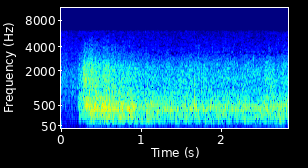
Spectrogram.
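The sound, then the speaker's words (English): A loud clap of thunder bursts in and rolls on into a steady, heavy wash of rain, with no voices present. “Reckon we could take the storm out across the field? The rain's turning into a fog.”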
